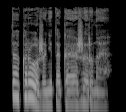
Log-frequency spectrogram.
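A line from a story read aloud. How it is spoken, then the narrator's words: Barely audible. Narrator (Russian): произнесла Кира едва слышно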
